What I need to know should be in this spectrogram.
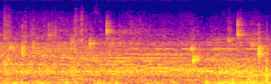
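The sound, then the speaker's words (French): Water drops dripping, a few sparse, bright plinks spaced irregularly over a steady, sustained tonal drone. “Ça, c'est les gouttes d'eau. Ça, je connais.”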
